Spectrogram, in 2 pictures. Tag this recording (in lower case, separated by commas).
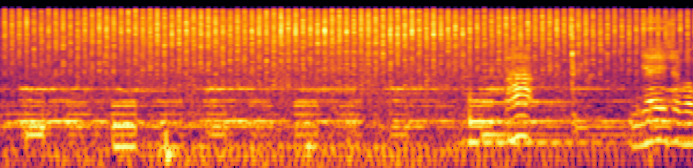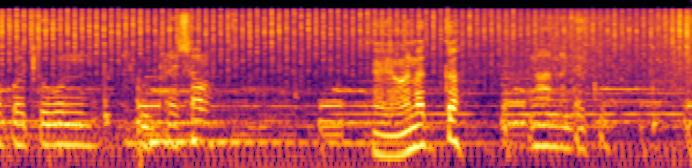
music, speech, gurgling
